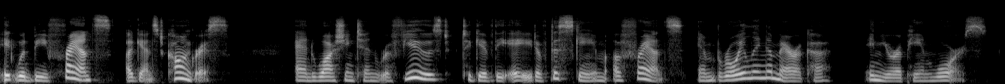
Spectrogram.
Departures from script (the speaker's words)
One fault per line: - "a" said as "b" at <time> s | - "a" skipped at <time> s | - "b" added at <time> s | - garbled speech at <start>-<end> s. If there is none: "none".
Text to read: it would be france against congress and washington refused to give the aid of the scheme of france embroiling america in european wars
none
